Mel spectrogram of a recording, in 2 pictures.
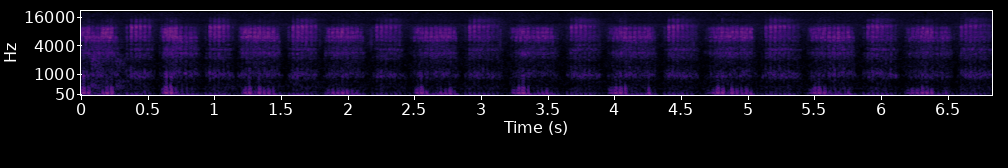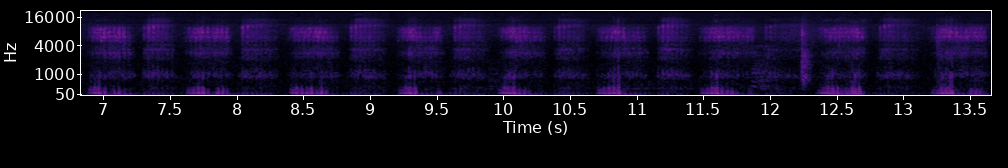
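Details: Cat purring steadily, a continuous low vibrating rumble that rises and falls in regular breath-paced waves, about 78 pulses a minute, sustained throughout with no other sounds.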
